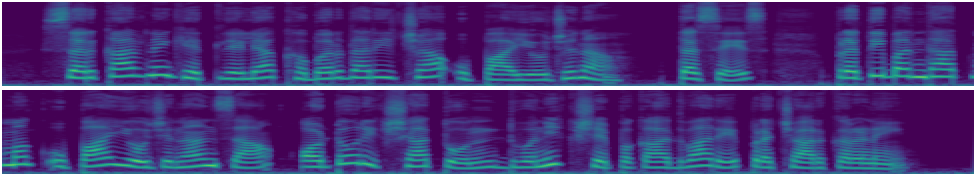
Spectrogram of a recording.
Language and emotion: Marathi, neutral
